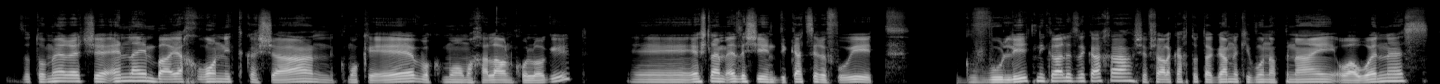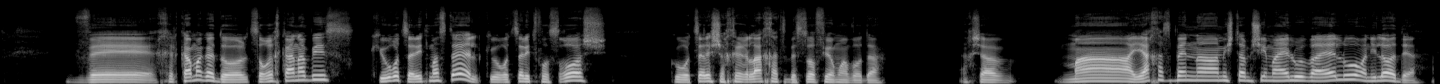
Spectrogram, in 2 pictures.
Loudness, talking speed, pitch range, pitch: -19 LUFS, 125 wpm, 110-155 Hz, 125 Hz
